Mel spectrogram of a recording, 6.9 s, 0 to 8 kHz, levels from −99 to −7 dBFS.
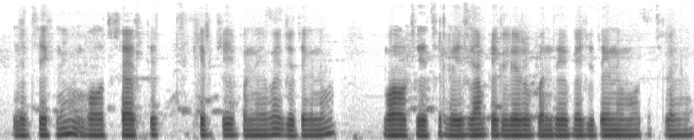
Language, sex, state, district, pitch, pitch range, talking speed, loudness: Hindi, male, Bihar, Gopalganj, 115 Hz, 110-115 Hz, 145 wpm, -37 LUFS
